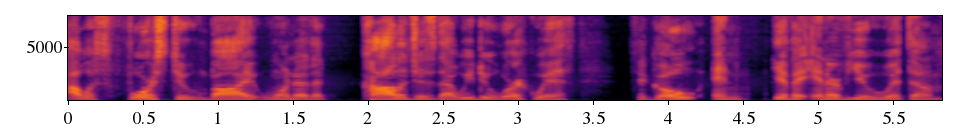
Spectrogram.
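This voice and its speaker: With a strong Louisiana accent, this man talks in an animated tone at a moderate pace, his pitch fairly high, the sound dry and close with no echo. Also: ordinary pitch variation. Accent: thick Louisiana. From South Louisiana. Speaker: podcast host. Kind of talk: casual chat.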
